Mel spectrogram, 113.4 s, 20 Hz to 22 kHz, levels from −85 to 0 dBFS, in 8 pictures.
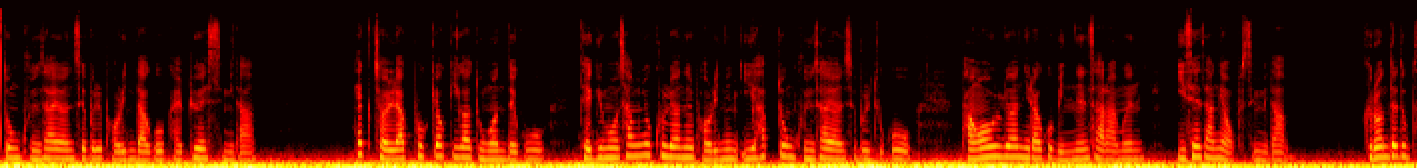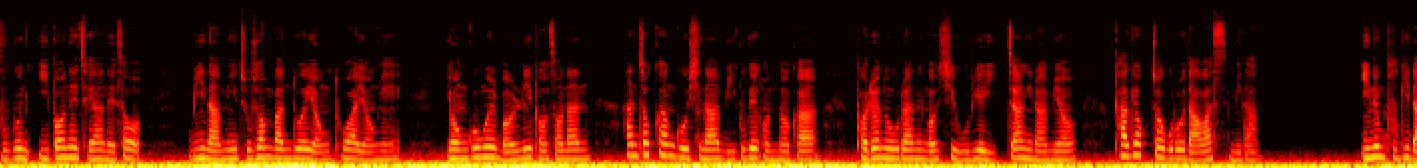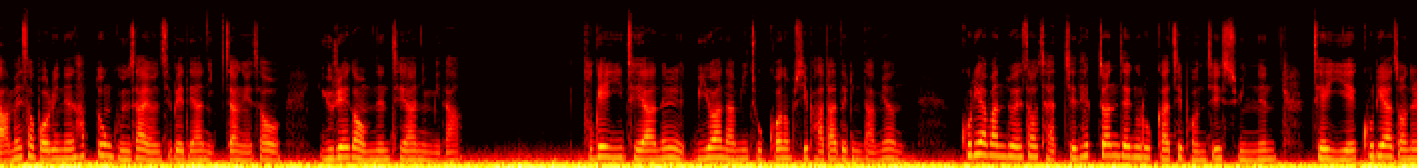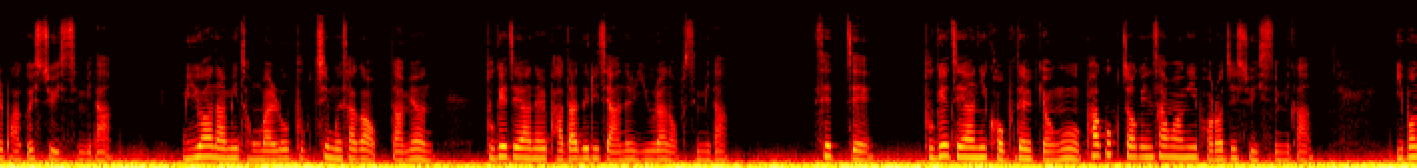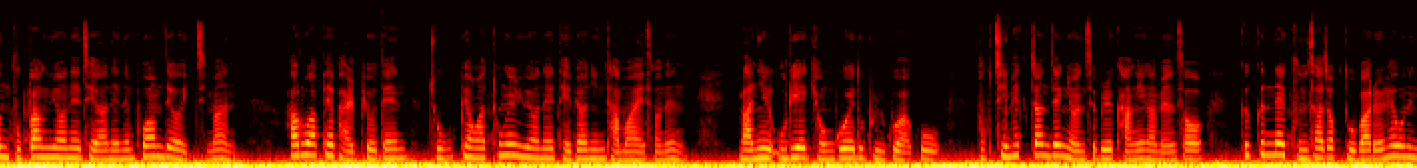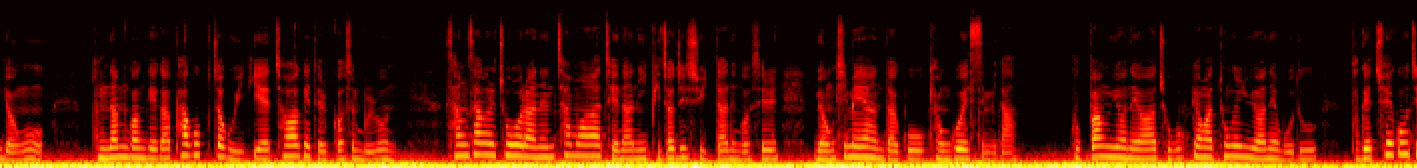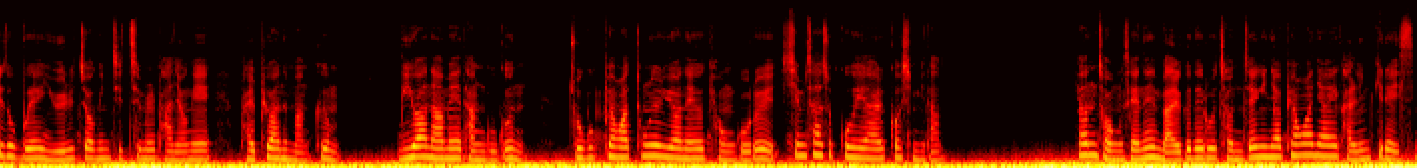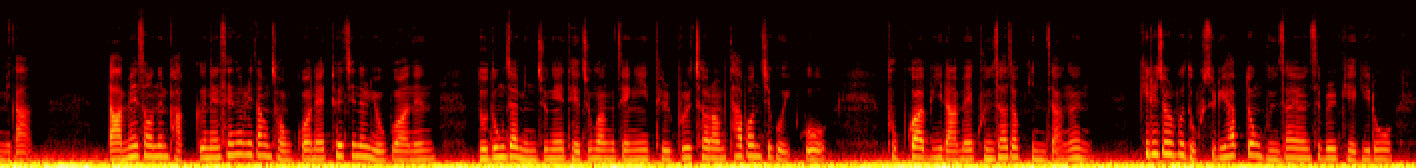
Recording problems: low rumble; noticeable; throughout; 10 dB below the speech

